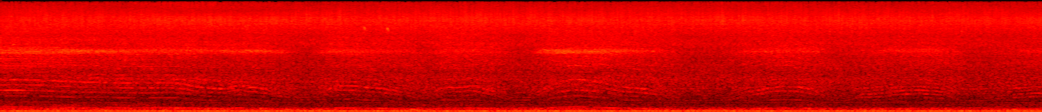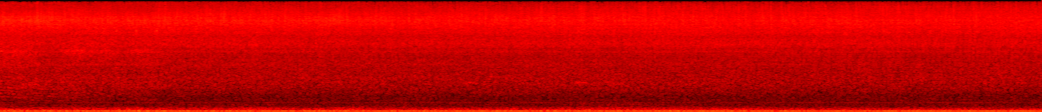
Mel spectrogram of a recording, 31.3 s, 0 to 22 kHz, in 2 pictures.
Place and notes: crackling high voltage power line near Limburg ICE train station
(Sony PCM D50, DPA4060)
Limburg, Germany, 29 October, 12:25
